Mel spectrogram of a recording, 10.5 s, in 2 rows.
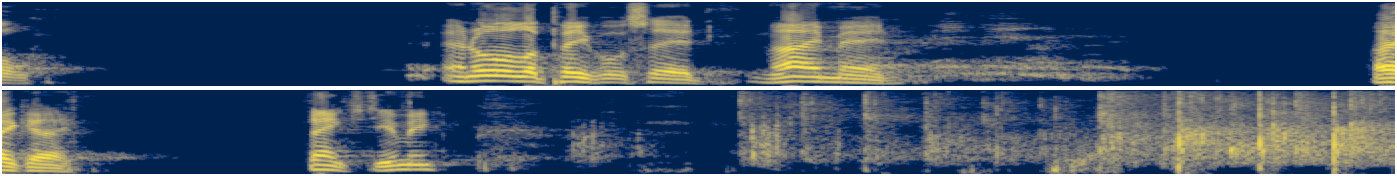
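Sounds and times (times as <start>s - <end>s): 
speech: 0.0s - 0.3s, 1.6s - 3.8s, 5.2s - 5.6s, 6.4s - 7.3s
audience clapping: 7.4s - 10.4s.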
